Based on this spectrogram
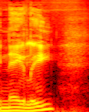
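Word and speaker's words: Neelie: Like in nail her, only Nelly.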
